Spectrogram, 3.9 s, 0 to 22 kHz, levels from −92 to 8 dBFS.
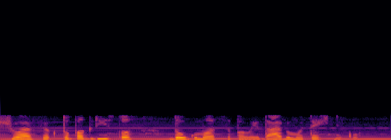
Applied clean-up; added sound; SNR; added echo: none; Bowed string instrument; 14 dB; none.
